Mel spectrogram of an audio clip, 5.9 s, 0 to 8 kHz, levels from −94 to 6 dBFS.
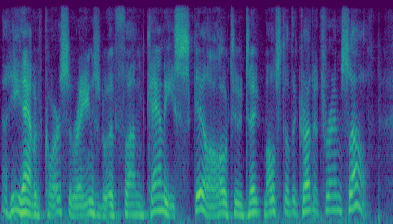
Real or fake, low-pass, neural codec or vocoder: fake; 7.2 kHz; codec, 24 kHz, 3 kbps, HILCodec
